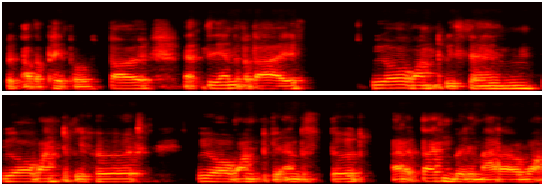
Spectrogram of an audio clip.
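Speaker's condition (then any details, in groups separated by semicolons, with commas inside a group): Profound deafness, congenital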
